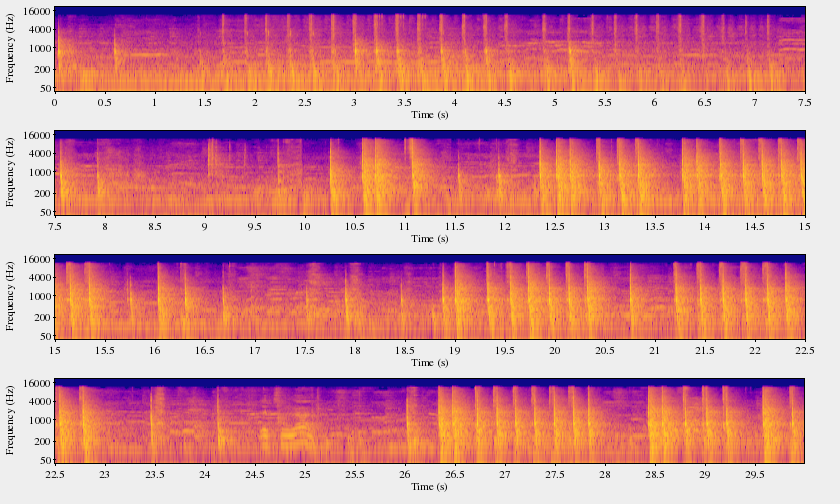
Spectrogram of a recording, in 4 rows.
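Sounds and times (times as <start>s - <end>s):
knife chopping on cutting board: 1.6s - 8.0s, 17.5s - 24.3s.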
